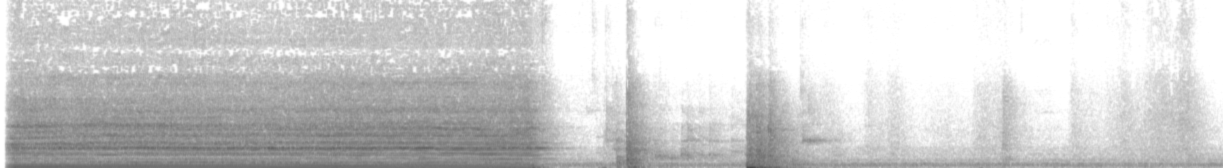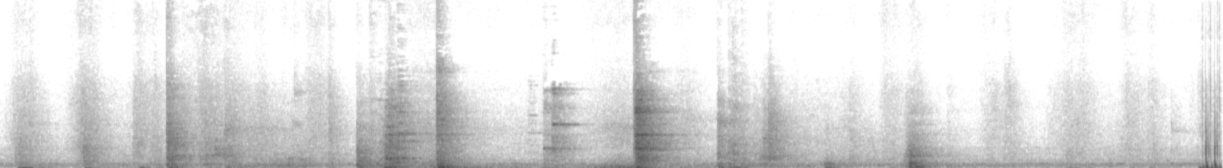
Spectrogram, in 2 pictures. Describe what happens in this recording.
I made myself a coffee at the coffee machine. Then I closed the kitchen door and went through the kitchen to open the dishwasher.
